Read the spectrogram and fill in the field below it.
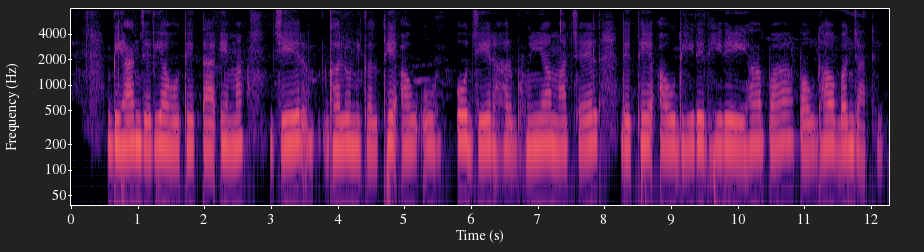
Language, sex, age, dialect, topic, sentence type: Chhattisgarhi, female, 18-24, Northern/Bhandar, agriculture, statement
